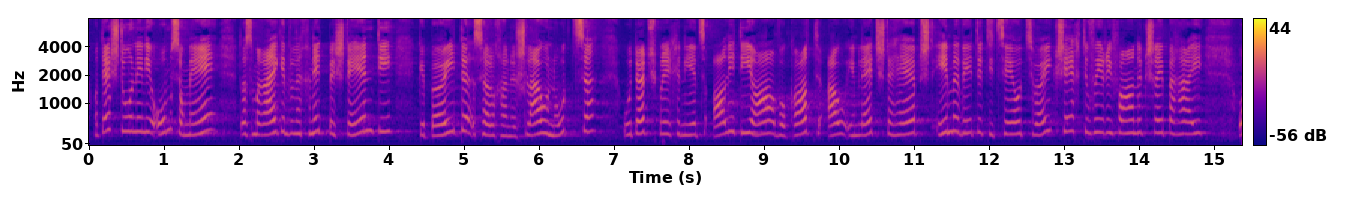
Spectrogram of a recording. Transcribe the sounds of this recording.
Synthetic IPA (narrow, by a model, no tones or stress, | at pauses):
ʊnt̚ːɛʃtuːnɛniʔʊmsomeːd̥ɑsməʁæɪɡəntlɪχnɪt̚b̥eʃteːənd̥i | ɡ̥ebœʏdəsœlχœnəʃlawnʊt͡sə | ʊnd̥œtʃpʁɪχənijɛt͡sɑlid̥iːɑːvoɡ̥ʁɑdaʊɪmlɛt͡stəɦɛɐpstɪməvɪdəd̥it͡seːot͡svœɪkʃɪχtʊfiːʁifɑːnəkʃʁɪːbəɦæɪ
